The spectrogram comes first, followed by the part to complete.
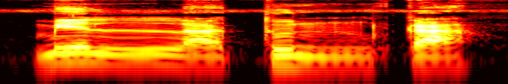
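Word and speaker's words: من لدنك: Tulisannya min ladunka, tapi bacanya karena ini idgham bila gunnah dimasukkan tanpa mendengung. Mil ladunka, bukan min tapi mil ladunka.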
